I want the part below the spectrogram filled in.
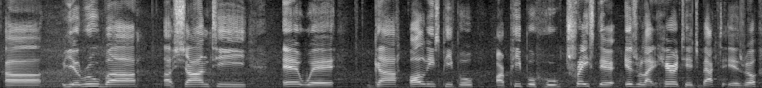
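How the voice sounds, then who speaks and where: A man's voice: sits high, steady tone, unhurried, a bit bright, slight background noise. A man whose first language is Hebrew, explaining history emphatically in an interview outdoors. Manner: emphatic, lecturing, with many "right?" checks. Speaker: interview guest.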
